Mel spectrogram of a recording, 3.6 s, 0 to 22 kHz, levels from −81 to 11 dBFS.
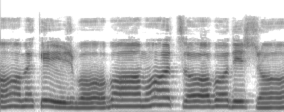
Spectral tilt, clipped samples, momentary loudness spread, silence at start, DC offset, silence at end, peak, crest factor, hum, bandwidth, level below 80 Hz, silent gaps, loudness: -4.5 dB/octave; under 0.1%; 3 LU; 0 s; under 0.1%; 0 s; -2 dBFS; 14 dB; none; 12.5 kHz; -62 dBFS; none; -15 LUFS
